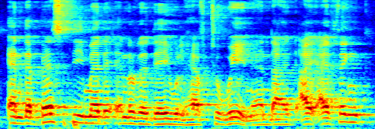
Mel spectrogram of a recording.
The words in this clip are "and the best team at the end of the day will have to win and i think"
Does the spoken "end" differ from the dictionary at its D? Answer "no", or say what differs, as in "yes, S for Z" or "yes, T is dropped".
no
